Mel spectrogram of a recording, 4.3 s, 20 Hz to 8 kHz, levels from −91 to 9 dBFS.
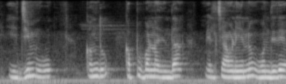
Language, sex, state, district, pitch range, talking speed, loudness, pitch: Kannada, male, Karnataka, Bangalore, 165-200 Hz, 100 wpm, -15 LUFS, 185 Hz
